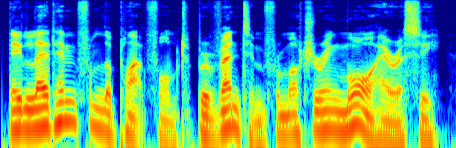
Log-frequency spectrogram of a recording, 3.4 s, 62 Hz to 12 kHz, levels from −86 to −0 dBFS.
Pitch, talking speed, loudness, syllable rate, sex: 105 Hz, 230 wpm, -19 LUFS, 5.9 syllables/s, male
